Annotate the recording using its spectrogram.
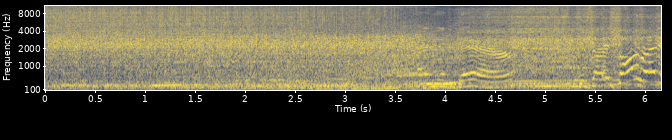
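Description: Dash high-horsepower countertop blenders running on the soup program, a loud steady motor whir as they blend broth and vegetables. A steady whine joins in about five seconds in.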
